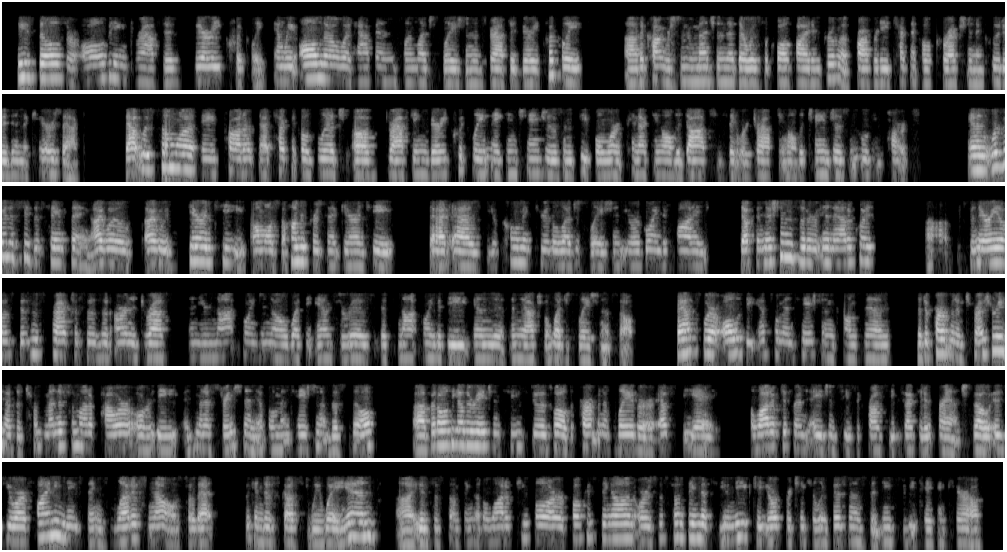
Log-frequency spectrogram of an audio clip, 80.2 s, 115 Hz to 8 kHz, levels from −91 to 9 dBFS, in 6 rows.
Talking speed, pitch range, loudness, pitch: 165 wpm, 165-195 Hz, -22 LUFS, 180 Hz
